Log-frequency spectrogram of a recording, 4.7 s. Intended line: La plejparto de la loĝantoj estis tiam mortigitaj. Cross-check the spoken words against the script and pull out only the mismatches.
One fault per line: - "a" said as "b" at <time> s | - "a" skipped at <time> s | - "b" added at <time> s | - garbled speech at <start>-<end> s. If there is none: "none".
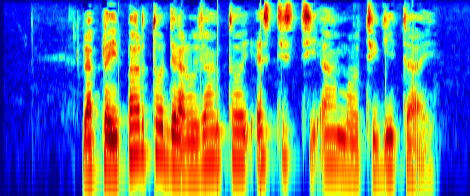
none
